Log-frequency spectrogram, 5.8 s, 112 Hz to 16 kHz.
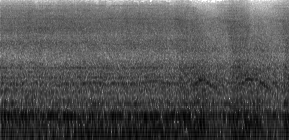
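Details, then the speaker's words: Freshly rebuilt Porsche 911 3.2 Carrera flat-six with a Monty muffler, on an engine stand soon after a cold start: a loud, full exhaust note revving cleanly with no knocks or misses; it runs beautifully. "That Monty muffler sounds fantastic. It's got a little bit of a note to it, but it's not obnoxious at all."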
